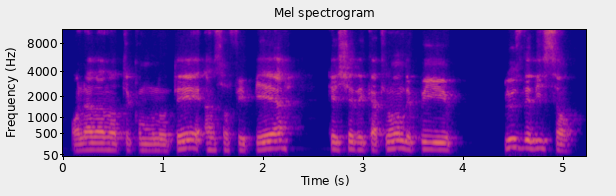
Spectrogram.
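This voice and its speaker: A man from Mexico with a Mexican Spanish accent introduces his community on a webinar, speaking slowly and carefully. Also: mid-range voice, darkish tone, roomy sound. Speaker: community founder.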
